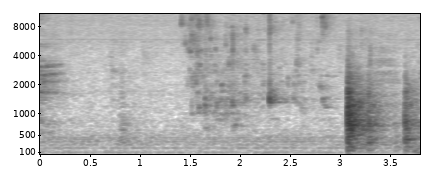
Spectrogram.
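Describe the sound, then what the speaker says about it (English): Water is poured into one of three drinking glasses, at first a faint trickle, then a few sharp, bright splashes and pouring bursts near the end. "what I'm going to do is just going to fill up the 3 glasses"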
